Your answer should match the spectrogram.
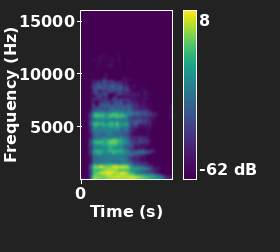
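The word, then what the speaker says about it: πνεῦμα: Pneuma. It's pronounced with a kind of U.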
